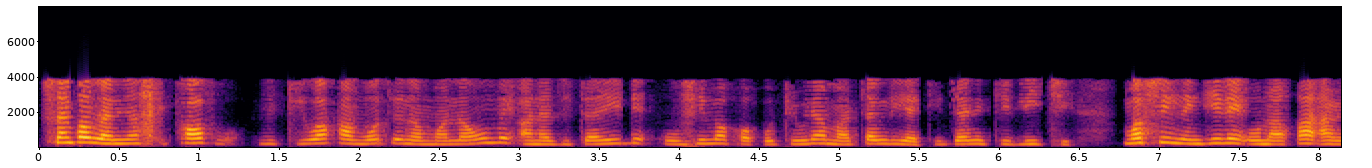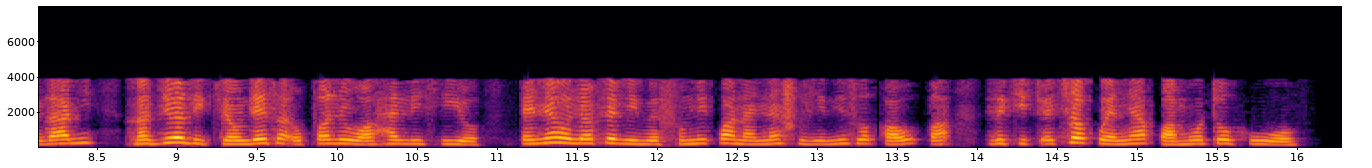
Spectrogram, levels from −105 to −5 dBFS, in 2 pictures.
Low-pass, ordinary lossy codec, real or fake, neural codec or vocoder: 7.2 kHz; AAC, 16 kbps; fake; codec, 16 kHz, 0.5 kbps, FunCodec, trained on Chinese and English, 25 frames a second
